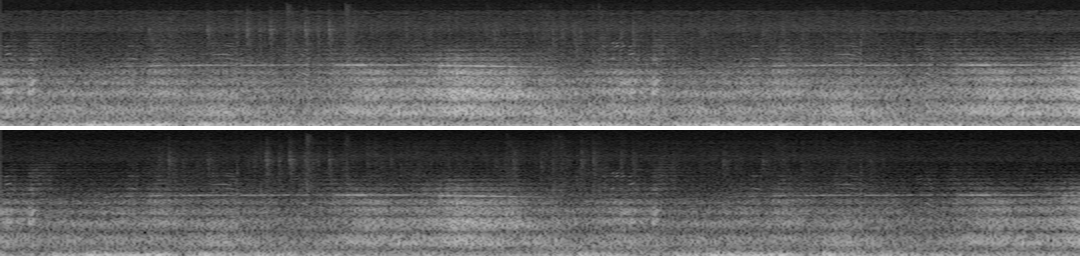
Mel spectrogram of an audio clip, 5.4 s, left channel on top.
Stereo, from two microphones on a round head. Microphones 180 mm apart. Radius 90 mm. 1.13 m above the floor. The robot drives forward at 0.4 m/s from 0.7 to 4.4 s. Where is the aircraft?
Centre (ahead or behind); by 5.4 s 20° left (ahead or behind).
